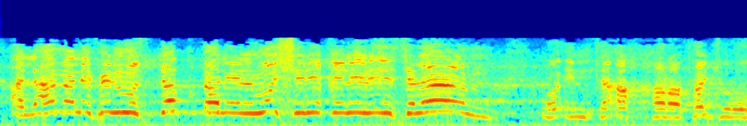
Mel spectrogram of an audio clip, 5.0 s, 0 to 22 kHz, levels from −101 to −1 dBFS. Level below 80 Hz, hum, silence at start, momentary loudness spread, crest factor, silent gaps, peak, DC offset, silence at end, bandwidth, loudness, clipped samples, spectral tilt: -54 dBFS; none; 0 s; 13 LU; 16 dB; none; -8 dBFS; 0.4%; 0 s; 7.4 kHz; -23 LUFS; under 0.1%; -2.5 dB/octave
